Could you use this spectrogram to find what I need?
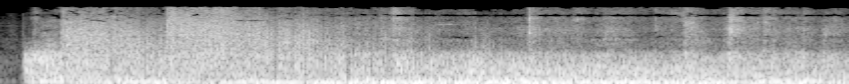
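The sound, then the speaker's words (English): An airstrike explosion close to military headquarters in Khartoum: a loud, broad roar starts abruptly and holds steady at full strength to the end, a dense continuous rumble rather than separate blasts. “That is the sound of an airstrike that hit close to military headquarters in Khartoum Tuesday morning”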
